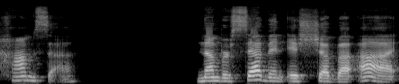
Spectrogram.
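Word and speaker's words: خمسة: five would be pronounced kamasha in arabic it's pronounced hamsa number seven is shabba ah in the ancient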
